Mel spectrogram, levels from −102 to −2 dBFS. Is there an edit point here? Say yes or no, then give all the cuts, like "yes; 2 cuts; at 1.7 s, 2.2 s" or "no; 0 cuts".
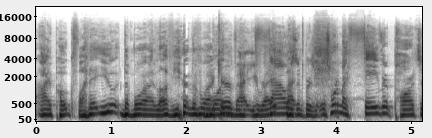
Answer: no; 0 cuts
